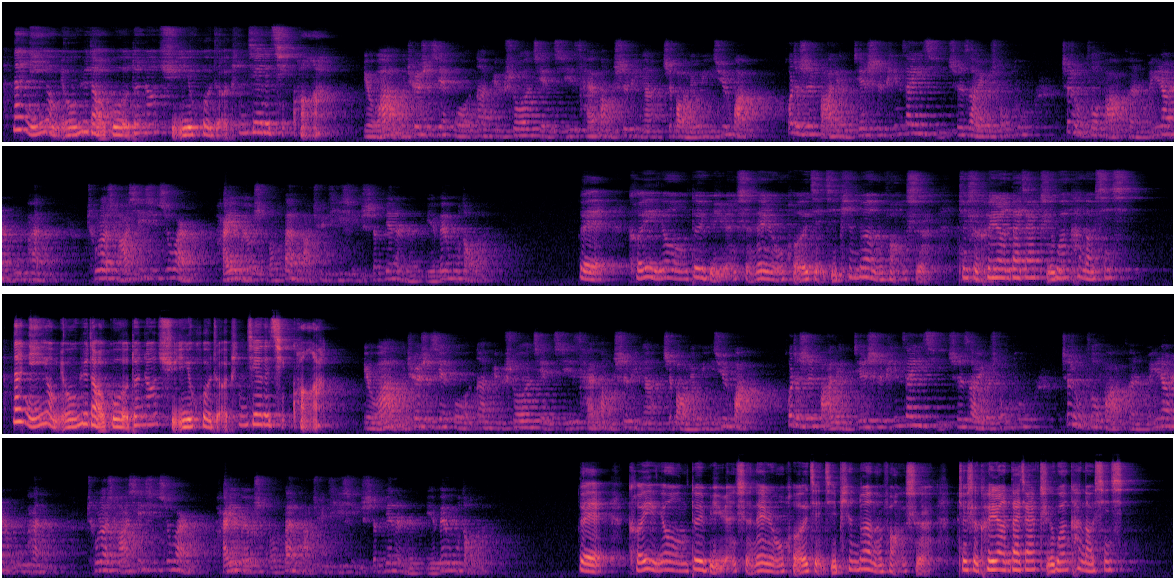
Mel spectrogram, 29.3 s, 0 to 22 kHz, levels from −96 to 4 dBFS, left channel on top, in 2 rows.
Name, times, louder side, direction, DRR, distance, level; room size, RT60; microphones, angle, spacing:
voice 1, 0.0-4.0 21.9-28.6, right 5 dB, 60° right, 10 dB, 0.4 m, -32 dB
voice 2, 4.5-9.3 9.8-17.0 17.3-20.7 26.6-27.0, equal, ahead, -7 dB, 3.3 m, -43 dB
10.5 x 5.1 x 6.4 m, 1.4 s
head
